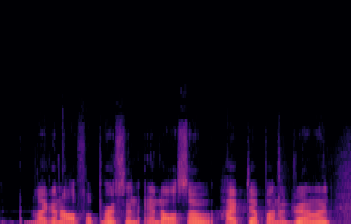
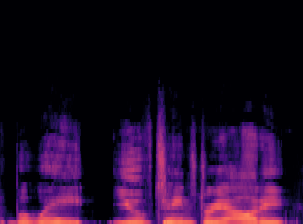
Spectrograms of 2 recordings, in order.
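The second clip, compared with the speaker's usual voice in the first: high-pitched, pleading objection; flustered protest; 7 semitones higher than usual. Acted. Reacting to someone's pronoun correction, flustered protest. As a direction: plead for time, pitched well up.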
